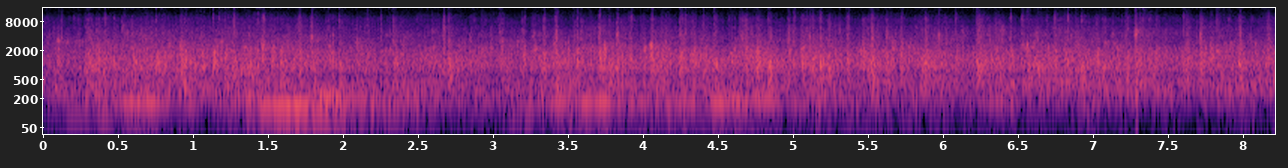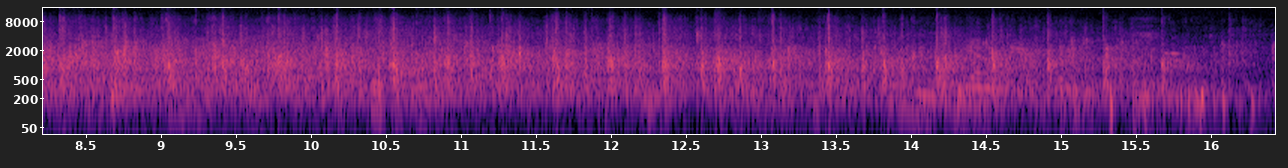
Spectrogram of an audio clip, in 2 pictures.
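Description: An audience at a trial lawyers' award ceremony claps steadily for an honoree, a dense, sustained patter of applause from a roomful of people, fairly close and even throughout.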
